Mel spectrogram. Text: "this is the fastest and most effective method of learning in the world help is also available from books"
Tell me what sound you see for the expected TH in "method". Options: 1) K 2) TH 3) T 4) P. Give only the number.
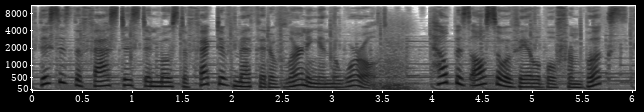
2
